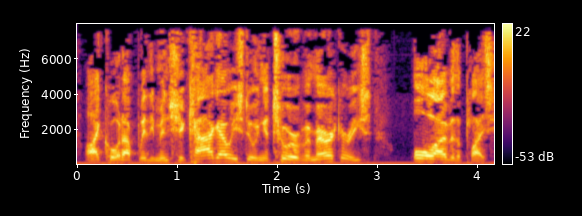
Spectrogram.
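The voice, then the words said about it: Australian accent. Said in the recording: “all American accents, apart from this one... your accent never, ever goes away”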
